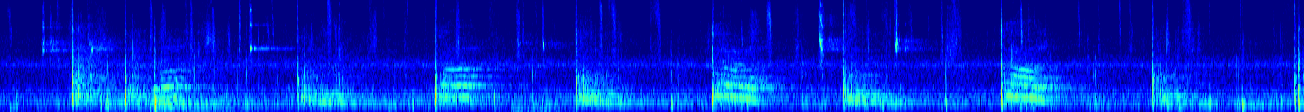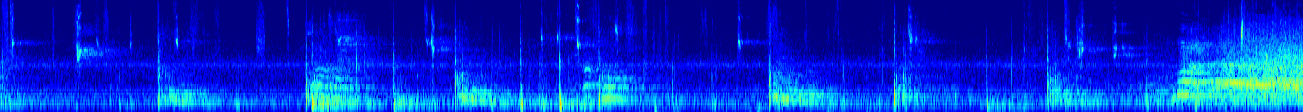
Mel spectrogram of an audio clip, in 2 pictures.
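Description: Long tennis rally in an indoor arena: racket strikes on the ball about once a second, most of them with a player's short grunt falling in pitch, and the ball's bounces in between. Near the end the crowd breaks into cheering and applause as the point finishes.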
